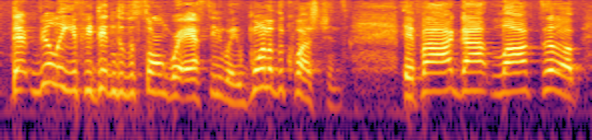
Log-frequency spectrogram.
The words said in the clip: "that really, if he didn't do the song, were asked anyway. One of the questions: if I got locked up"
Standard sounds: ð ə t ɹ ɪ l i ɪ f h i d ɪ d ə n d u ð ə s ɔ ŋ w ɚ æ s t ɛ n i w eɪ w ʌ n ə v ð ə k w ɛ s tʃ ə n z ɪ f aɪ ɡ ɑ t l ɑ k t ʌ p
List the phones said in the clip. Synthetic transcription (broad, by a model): ð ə t ɹ ɪ l i ɪ f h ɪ d ɪ d n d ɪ ð ə s ɔ ŋ w ɚ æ s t ɛ n i w eɪ w ʌ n ə v ð ə k w ɛ s tʃ ə n z ɪ f aɪ ɡ ɑ t l ɑ k t ʌ p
